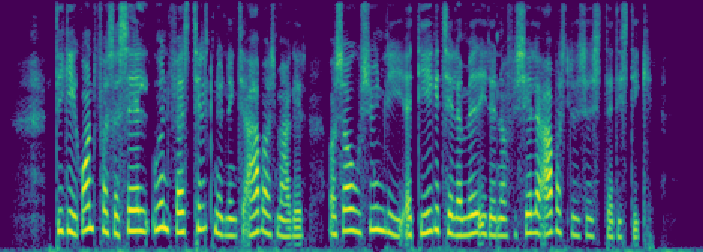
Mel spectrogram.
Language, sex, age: Danish, female, 38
